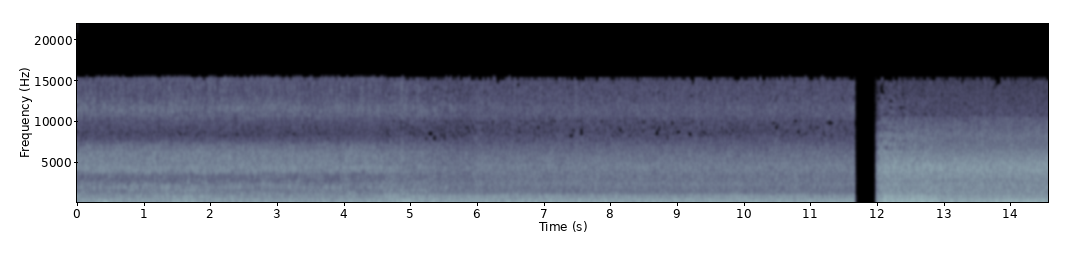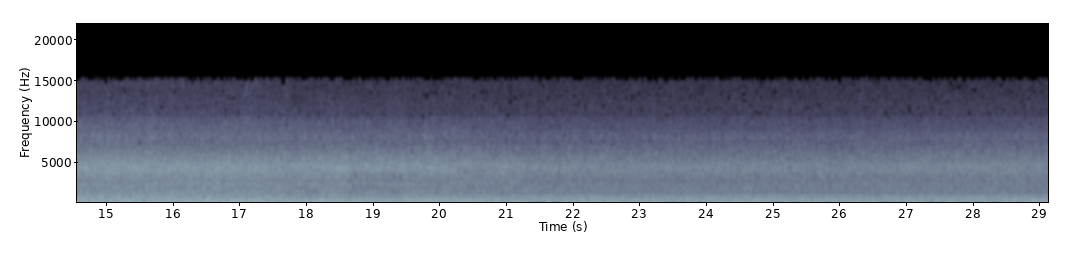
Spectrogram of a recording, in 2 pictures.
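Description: Heavy rain pouring down onto a flooded paved lot as a loud, steady hiss. It breaks off for an instant about twelve seconds in and comes back a little louder.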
